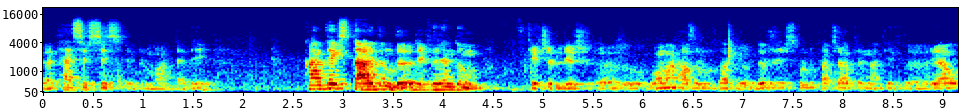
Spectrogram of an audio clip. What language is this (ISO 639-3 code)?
tur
